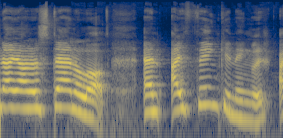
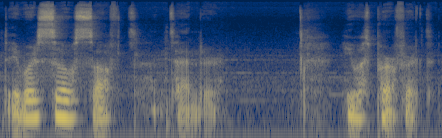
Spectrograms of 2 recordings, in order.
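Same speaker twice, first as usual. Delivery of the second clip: hushed, swooning read; breathless whisper of a love scene; romantic whisper; 2 semitones lower, 12 dB quieter than usual. Acted. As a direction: whisper it, dreamy and soft. Reading the romantic kiss passage.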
